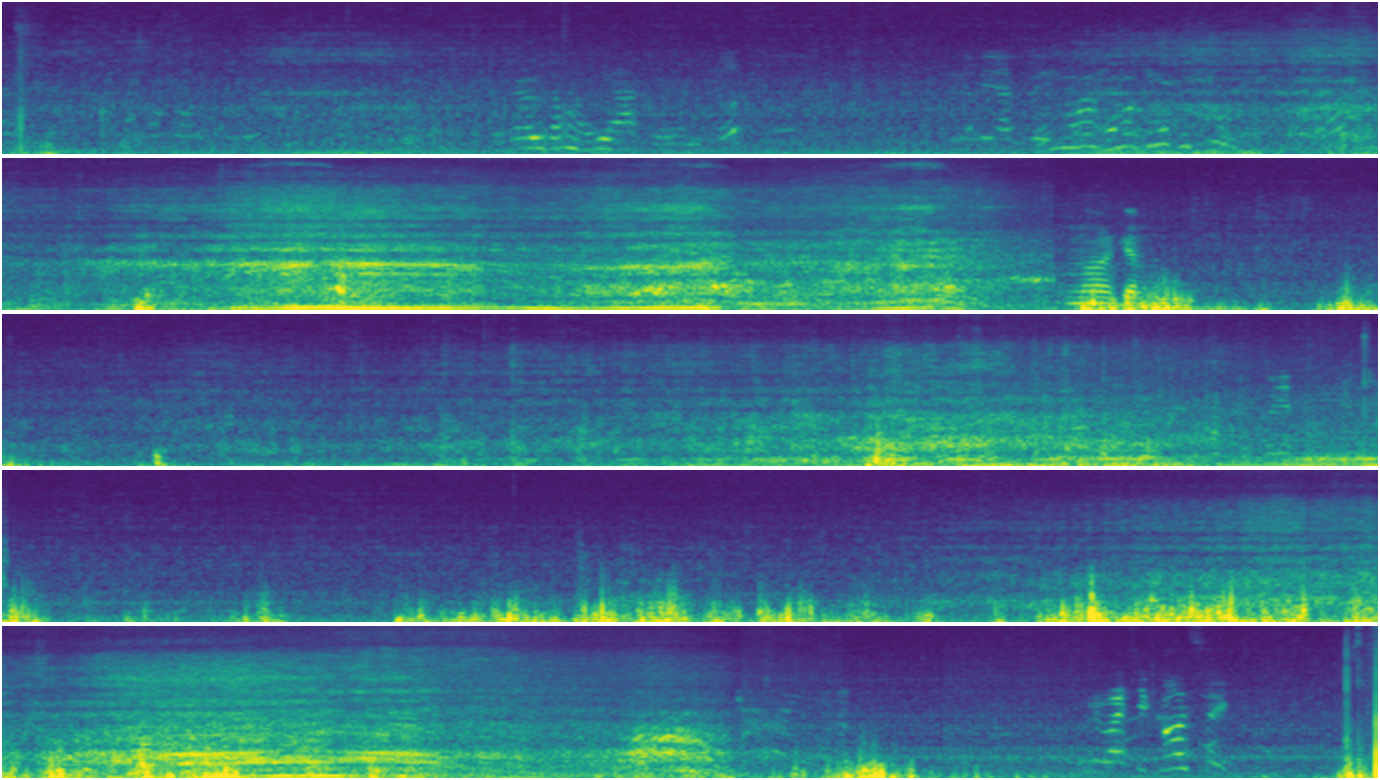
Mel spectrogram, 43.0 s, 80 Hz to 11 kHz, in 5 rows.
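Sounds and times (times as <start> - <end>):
off-road engines revving: 0.0 - 15.7, 17.0 - 26.1, 30.9 - 43.0
tyres splashing through mud: 6.9 - 15.2, 17.5 - 26.0, 31.4 - 39.9.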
